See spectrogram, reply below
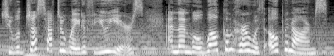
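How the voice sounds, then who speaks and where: A woman's voice: high voice, animated, moderate pace, over music. A woman voicing a confident young female gang leader in a video game, speaking in a poised, gracious way.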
